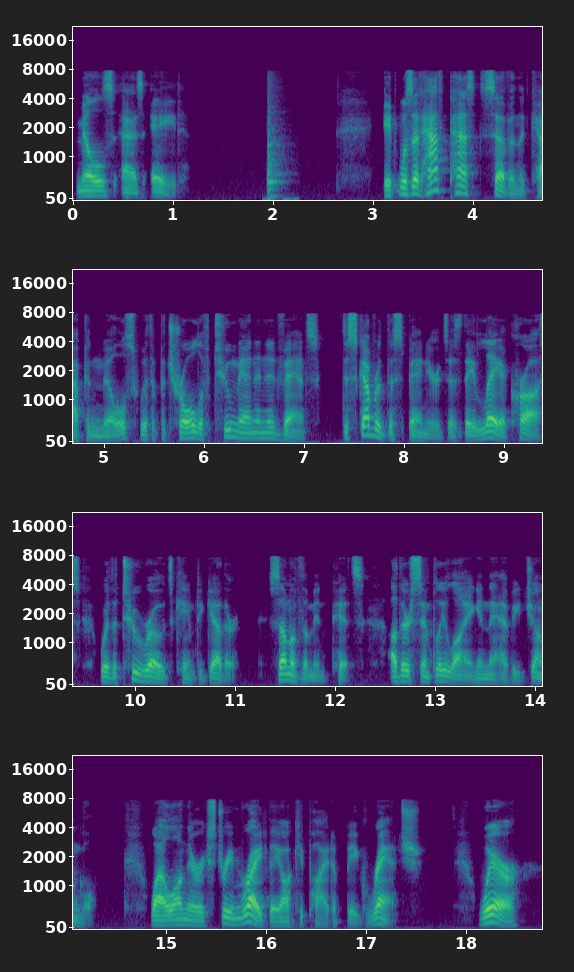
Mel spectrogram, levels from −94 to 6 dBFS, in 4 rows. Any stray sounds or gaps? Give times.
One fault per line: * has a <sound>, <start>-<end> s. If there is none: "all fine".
* has a tap, 1.9-2.3 s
